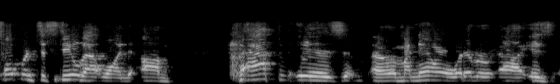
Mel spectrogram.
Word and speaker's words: Kape: It's Cap. It's fine. Cap. Cape is cooler, but we'll go with Cap.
